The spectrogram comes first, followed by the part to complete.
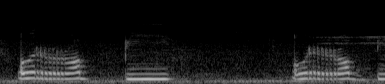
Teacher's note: Cara membacanya itu diidghamkan tanpa dengung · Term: Idgham mutaqoribain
